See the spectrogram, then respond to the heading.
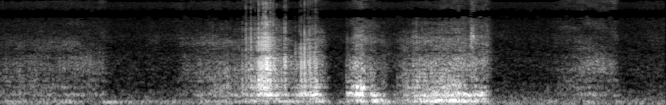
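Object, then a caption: Linen cloth book cover. A fingertip traces and taps across the grey linen fabric cover, printed with text, of a closed hardcover book resting on a marble table. After a quiet start, a few dry, scratchy rubbing bursts swell up with a faint bright hiss, then fade back to near silence with only a soft scrape at the end.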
